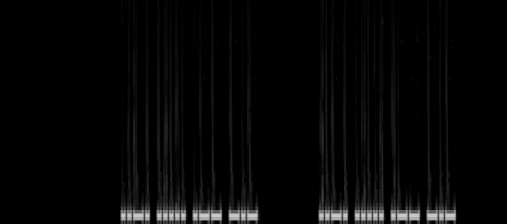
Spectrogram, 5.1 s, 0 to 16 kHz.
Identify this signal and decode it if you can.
Morse code, heard as a keyed tone, about 40 wpm, 700 Hz. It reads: F5WK F5WK
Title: DXCC-100 Call Signs - 4 Characters - Repeated 2x - 40wpm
